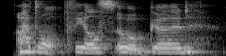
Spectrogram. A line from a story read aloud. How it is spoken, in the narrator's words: Flint moaned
